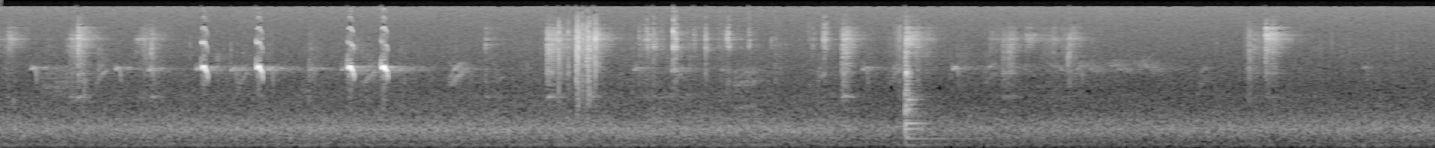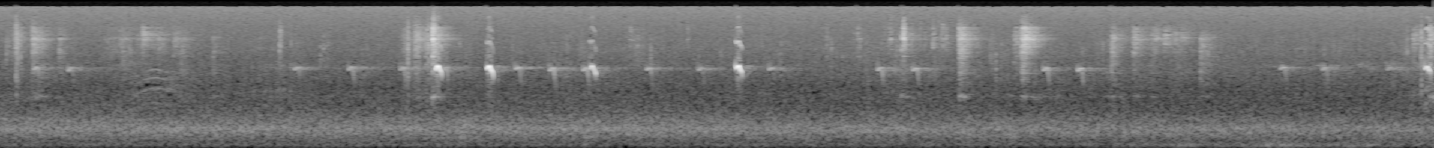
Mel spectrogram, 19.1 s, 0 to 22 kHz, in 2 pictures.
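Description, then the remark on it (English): Bird calls recorded from bird number 392: short, high-pitched chirps recur irregularly, with a few sharper, louder notes, all over a steady low rumble of background noise. No one speaks. “Start recording. This is bird 392.”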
